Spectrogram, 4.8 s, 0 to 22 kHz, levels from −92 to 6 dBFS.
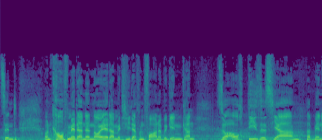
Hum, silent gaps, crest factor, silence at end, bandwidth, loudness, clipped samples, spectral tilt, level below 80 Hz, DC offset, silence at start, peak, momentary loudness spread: none; none; 16 dB; 0 s; 13.5 kHz; -21 LUFS; under 0.1%; -5.5 dB/octave; -48 dBFS; under 0.1%; 0 s; -4 dBFS; 9 LU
